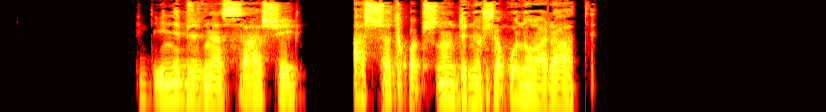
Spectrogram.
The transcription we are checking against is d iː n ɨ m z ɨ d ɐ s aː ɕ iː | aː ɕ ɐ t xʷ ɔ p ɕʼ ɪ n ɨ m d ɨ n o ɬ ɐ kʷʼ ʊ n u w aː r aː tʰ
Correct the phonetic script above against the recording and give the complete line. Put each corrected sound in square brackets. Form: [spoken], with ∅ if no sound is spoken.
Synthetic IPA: d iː n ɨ [b] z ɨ [n] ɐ s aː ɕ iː | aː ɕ ɐ t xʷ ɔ p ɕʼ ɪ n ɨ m d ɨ n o ɬ ɐ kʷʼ ʊ n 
